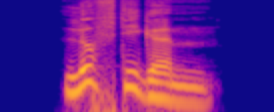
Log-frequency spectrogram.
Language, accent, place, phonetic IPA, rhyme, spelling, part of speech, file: German, Germany, Berlin, [ˈlʊftɪɡəm], -ʊftɪɡəm, luftigem, adjective, De-luftigem.ogg
- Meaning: strong dative masculine/neuter singular of luftig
